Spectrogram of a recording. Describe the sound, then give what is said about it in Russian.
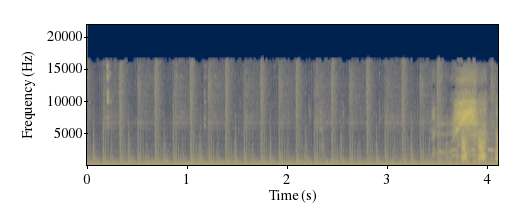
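A loud electronic track snippet with a deep, booming 808 bass pulsing in a steady rhythm, layered with an octave synth line and almost no kick drum, playing without any voices. “это 808-я. 8 а Без, да? атаки, да. И с наложенным синтом в октаву.”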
